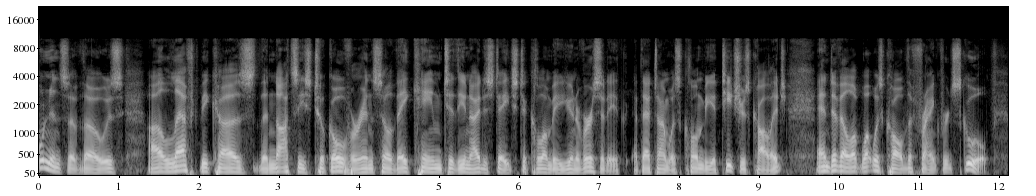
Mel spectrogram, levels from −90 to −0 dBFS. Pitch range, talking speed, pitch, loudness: 80-95 Hz, 175 wpm, 85 Hz, -22 LUFS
